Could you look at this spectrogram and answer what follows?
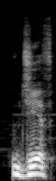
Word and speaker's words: GIF: It's GIF. That's the way the original creator of the file said it's supposed to be pronounced.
